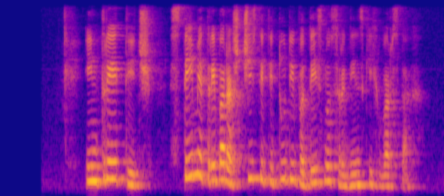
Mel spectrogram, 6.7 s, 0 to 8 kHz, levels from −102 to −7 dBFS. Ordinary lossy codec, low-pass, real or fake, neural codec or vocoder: none; 7.2 kHz; real; none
